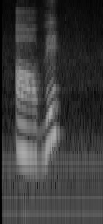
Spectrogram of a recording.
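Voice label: "afi", Icelandic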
